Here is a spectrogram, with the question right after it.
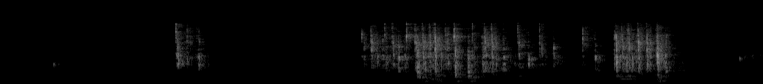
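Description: Bursts of typing on a computer keyboard while entering a Google search, with short isolated keystrokes followed by a long run of rapid, close clicking and a few quick pauses, in an otherwise quiet room.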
